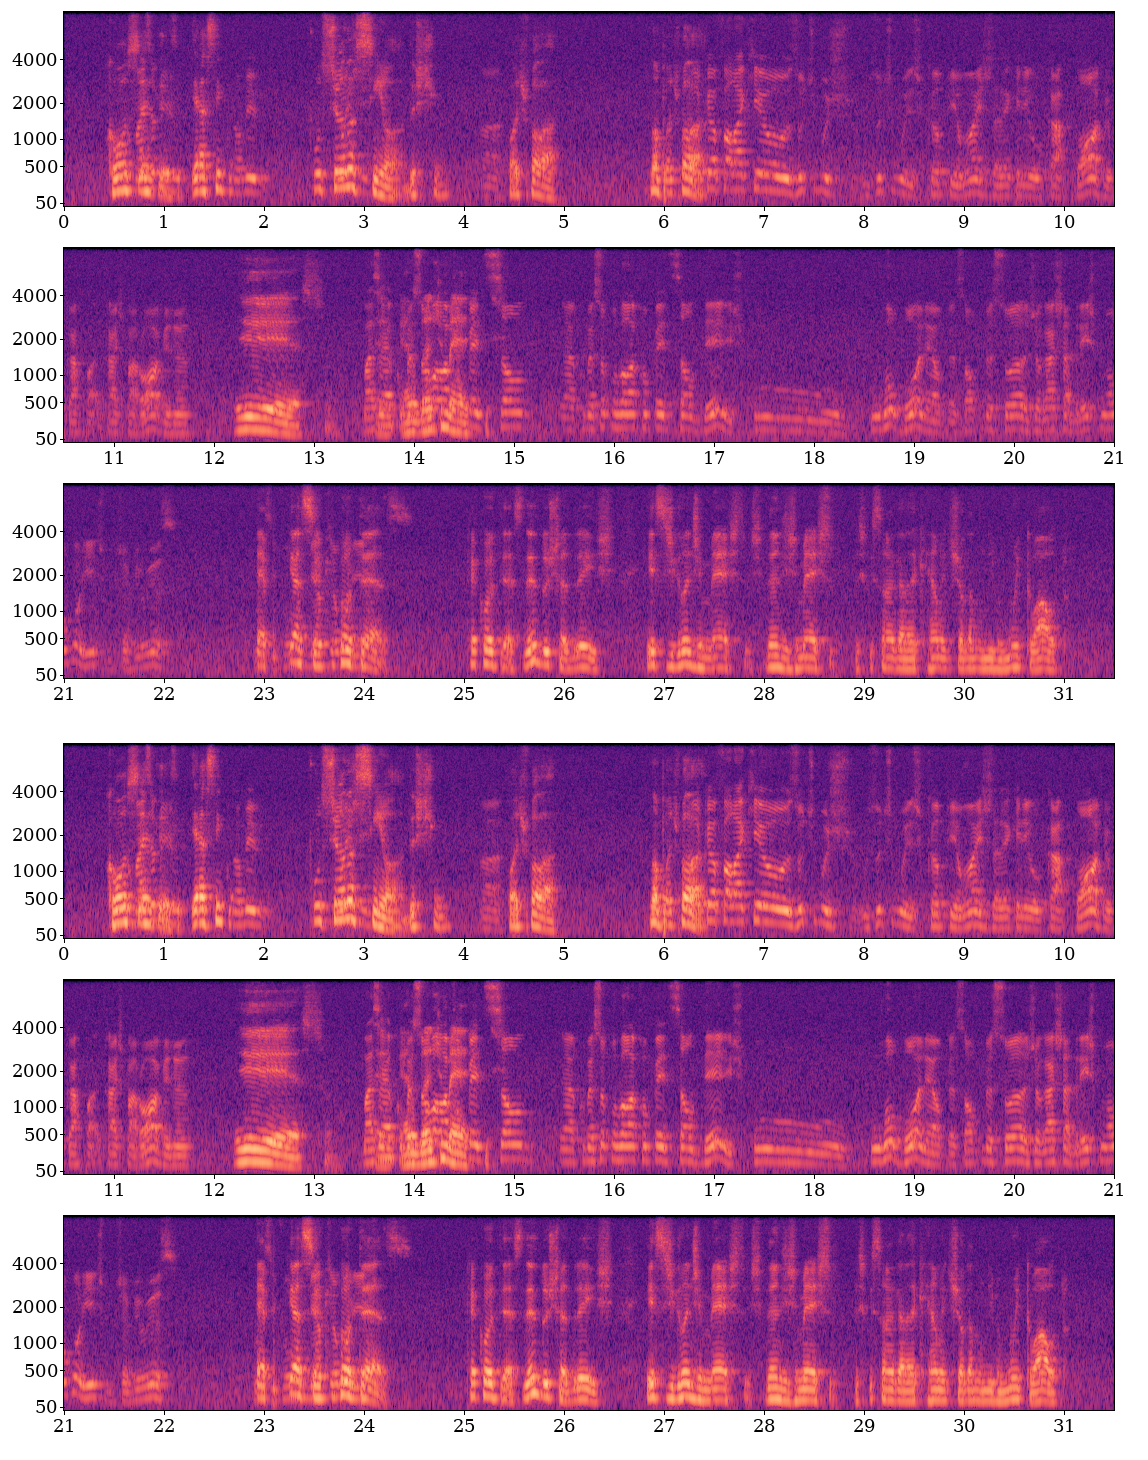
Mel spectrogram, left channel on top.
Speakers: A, on the right; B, on the right.
A: com certeza.
B: Mas eu me,
A: E é assim,
B: eu me
A: funciona
B: hoje,
A: assim, ó. Deixa eu...
B: ah,
A: Pode falar. Não, pode falar.
B: não, eu queria falar que os últimos, os últimos campeões, né, aquele o Karpov, o Karpa- Kasparov, né?
A: Isso.
B: Mas
A: É,
B: é, começou
A: eram grandes
B: a rolar
A: mestres.
B: competição, é, começou a rolar competição deles com, com robô, né? O pessoal começou a jogar xadrez com algoritmo, tu já viu isso? Com
A: É
B: desenvolvimento
A: porque assim, o que
B: de algoritmo.
A: acontece? O que acontece? Dentro do xadrez, esses grandes mestres, grandes mestres, que são a galera que realmente joga num nível muito alto,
